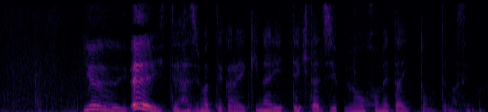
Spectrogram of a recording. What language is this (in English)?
Japanese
